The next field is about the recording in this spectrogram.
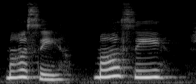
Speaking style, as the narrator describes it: she cried aloud in terror

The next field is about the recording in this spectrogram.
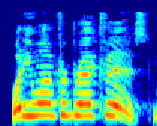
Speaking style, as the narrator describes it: Mom shouted

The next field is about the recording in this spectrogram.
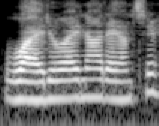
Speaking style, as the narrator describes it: he said

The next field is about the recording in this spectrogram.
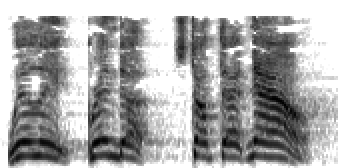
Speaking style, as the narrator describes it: he yelled

